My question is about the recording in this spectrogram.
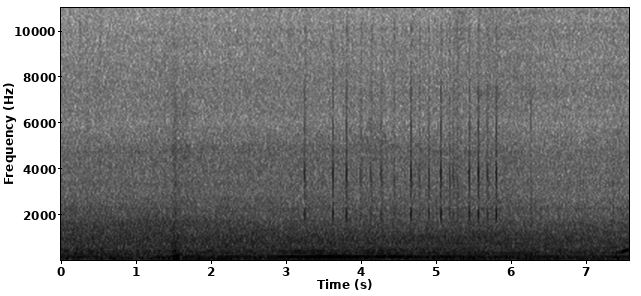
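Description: A quick run of smartphone keyboard tap clicks, roughly seven a second for under three seconds midway through, over a steady low vehicle hum. A single sharp knock comes about a second and a half in.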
